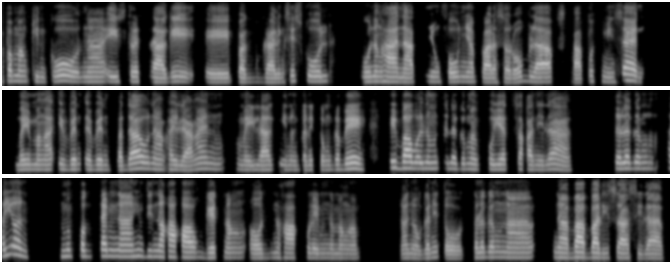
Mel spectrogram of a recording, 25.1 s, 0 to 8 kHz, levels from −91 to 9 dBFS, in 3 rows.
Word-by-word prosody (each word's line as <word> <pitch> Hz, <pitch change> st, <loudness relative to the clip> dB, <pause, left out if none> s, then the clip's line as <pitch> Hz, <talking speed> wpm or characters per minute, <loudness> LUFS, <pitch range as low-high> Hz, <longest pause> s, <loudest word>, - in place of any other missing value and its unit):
pamangkin 185 Hz, -3 st, -3 dB
ko 185 Hz, -1 st, +1 dB
na 170 Hz, 0 st, -2 dB
i-stress 175 Hz, 0 st, -1 dB
lagi 165 Hz, +1 st, +3 dB, 0.2 s
eh 155 Hz, 0 st, +1 dB
pag 155 Hz, -2 st, 0 dB
galing 150 Hz, 0 st, 0 dB
sa 190 Hz, +3 st, -5 dB
school, 180 Hz, -1 st, -3 dB, 0.4 s
unang 175 Hz, +1 st, -1 dB
hanap 170 Hz, -3 st, +4 dB
yung 170 Hz, -1 st, -7 dB
phone 170 Hz, +1 st, -2 dB
niya 165 Hz, -, 0 dB
para 155 Hz, -3 st, +3 dB
sa 150 Hz, -1 st, -4 dB
Roblox. 165 Hz, +1 st, +2 dB
Tapos 145 Hz, +7 st, -2 dB
minsan 190 Hz, +6 st, +4 dB, 0.6 s
may 175 Hz, +1 st, 0 dB
mga 175 Hz, 0 st, 0 dB
event 180 Hz, +1 st, -2 dB
event 175 Hz, -1 st, -2 dB
pa 155 Hz, -, -2 dB
daw 200 Hz, +6 st, +5 dB
na 185 Hz, -3 st, -3 dB
kailangan 185 Hz, +3 st, -2 dB, 0.2 s
may 165 Hz, -1 st, -3 dB
lagi 165 Hz, +1 st, -1 dB
ng 165 Hz, -1 st, -10 dB
ganitong 165 Hz, 0 st, -6 dB
gabi, 190 Hz, +3 st, +5 dB, 0.3 s
ay 235 Hz, -, +4 dB
bawal 220 Hz, -1 st, +6 dB
naman 210 Hz, 0 st, -5 dB
talaga 200 Hz, -2 st, -4 dB
magpuyat 180 Hz, -1 st, -2 dB
sa 185 Hz, -, -4 dB
kanila. 170 Hz, -1 st, -1 dB, 0.5 s
Talagang 210 Hz, 0 st, 0 dB, 0.3 s
ayun 260 Hz, 0 st, +1 dB, 0.6 s
pag 215 Hz, -2 st, 0 dB
time 225 Hz, -1 st, +3 dB
na 210 Hz, -1 st, +2 dB
hindi 215 Hz, -1 st, -7 dB
nakaka 195 Hz, -3 st, +4 dB
get 175 Hz, +1 st, +3 dB
ng 175 Hz, 0 st, -5 dB
o 160 Hz, 0 st, -1 dB, 0.2 s
naka 170 Hz, -1 st, +1 dB, 0.2 s
claim 165 Hz, -1 st, -5 dB
ng 160 Hz, -, -9 dB
mga 155 Hz, -1 st, -6 dB, 0.6 s
ano 155 Hz, 0 st, -4 dB
ganito. 145 Hz, -3 st, -4 dB, 0.2 s
Talagang 185 Hz, +1 st, -3 dB
na 175 Hz, 0 st, 0 dB, 0.3 s
nababalisa 170 Hz, -1 st, +4 dB
sila. 155 Hz, -1 st, -2 dB
175 Hz, 145 wpm, -24 LUFS, 165-190 Hz, 0.6 s, bawal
